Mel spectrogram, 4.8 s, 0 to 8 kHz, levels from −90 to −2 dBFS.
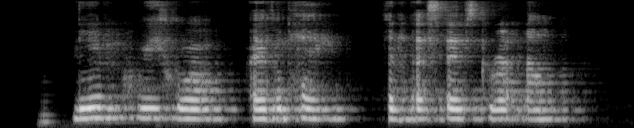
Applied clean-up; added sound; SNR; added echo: neural mask model DeepFilterNet 3.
